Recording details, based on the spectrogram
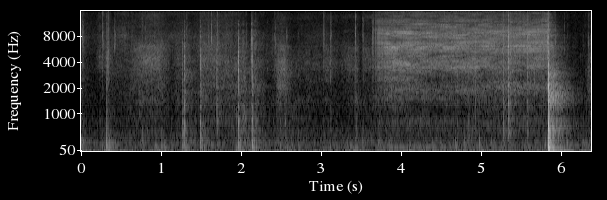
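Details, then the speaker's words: Brand-new glass cutter scoring perfectly smooth glass to show the right sound; a few light taps, then about two seconds of fine, even hiss with no skipping, ending in a sharp snap, a clean score. "If you don't hear a nice smooth sound across your cutter, it's probably got something wrong with it. But you can see it, Hard Hat Man. You can see it. Now this is a perfectly smooth glass, so this is what it should sound like."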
